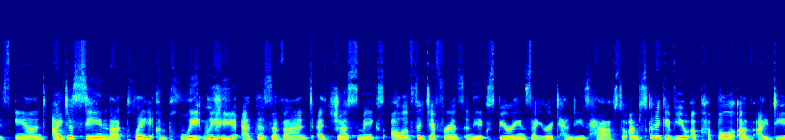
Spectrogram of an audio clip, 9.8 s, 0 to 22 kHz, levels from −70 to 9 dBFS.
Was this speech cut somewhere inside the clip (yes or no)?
yes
